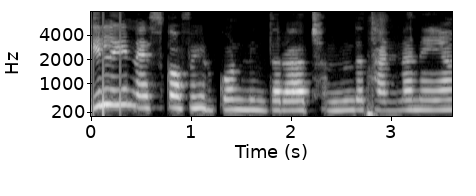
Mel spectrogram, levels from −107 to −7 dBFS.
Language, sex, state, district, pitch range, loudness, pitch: Kannada, male, Karnataka, Gulbarga, 260-330 Hz, -30 LUFS, 275 Hz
